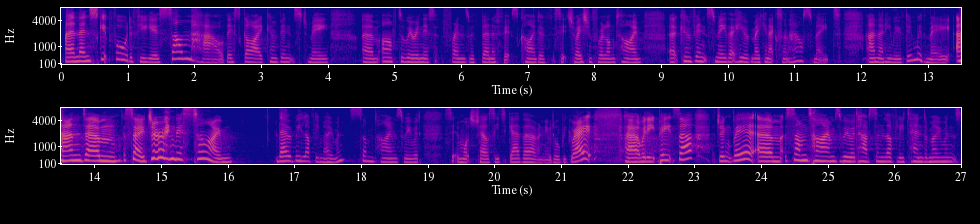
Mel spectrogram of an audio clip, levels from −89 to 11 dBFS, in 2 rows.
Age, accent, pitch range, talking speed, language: 20-39, British, 180-240 Hz, 190 wpm, English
